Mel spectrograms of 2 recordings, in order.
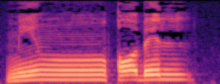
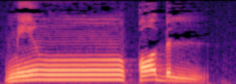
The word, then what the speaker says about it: قبل: الخطأ الأول أن تميل الباء إلى الكسر فيقول أحدنا من قابل، قابل هذه بل لا تصح، لابد أن تنطق الباء ساكنة مقلقلة هكذا من قبل، قبل.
